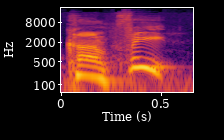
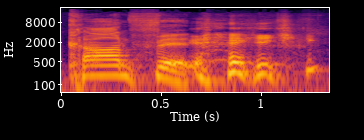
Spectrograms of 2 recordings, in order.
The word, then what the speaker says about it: confit: the the Instagram page and I'm like Duck conit yeah holy hell pronounced confit confit means duck with feet duck thank you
